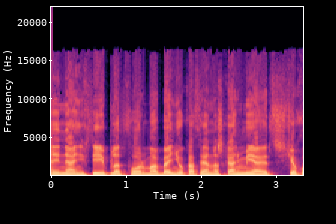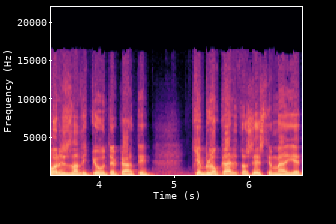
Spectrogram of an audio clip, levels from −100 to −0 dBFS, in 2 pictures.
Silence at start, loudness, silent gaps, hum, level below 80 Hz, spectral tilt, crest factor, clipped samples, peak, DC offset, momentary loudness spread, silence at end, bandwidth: 0 s; -12 LUFS; none; none; -38 dBFS; -5.5 dB/octave; 10 dB; under 0.1%; -2 dBFS; under 0.1%; 4 LU; 0 s; 16.5 kHz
